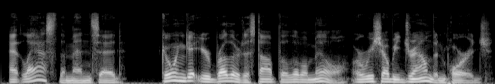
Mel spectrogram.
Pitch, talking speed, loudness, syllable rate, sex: 115 Hz, 265 wpm, -15 LUFS, 6.1 syllables/s, male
